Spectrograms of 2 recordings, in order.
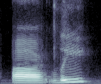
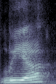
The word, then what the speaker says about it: Leah: Lee, is it Lee? Leah, hello, welcome, thank you. Oh, thank you. Thank you guys. You're so sweet. You absolutely can. So it's pronounced Lee? Leah.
